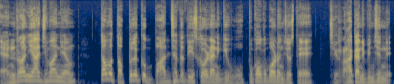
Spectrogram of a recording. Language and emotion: Telugu, disgusted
